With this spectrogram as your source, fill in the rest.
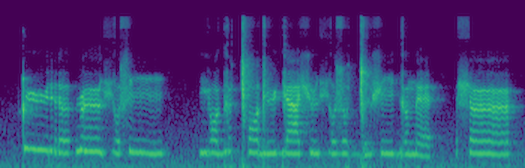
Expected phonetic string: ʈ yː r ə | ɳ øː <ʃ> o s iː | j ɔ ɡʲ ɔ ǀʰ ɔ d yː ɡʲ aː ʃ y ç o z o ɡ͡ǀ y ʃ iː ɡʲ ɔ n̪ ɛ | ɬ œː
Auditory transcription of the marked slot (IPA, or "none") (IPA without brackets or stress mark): ç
